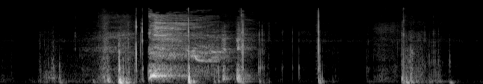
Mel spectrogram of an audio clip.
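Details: Person covering their cough; they attribute the cough to pollen irritation.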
